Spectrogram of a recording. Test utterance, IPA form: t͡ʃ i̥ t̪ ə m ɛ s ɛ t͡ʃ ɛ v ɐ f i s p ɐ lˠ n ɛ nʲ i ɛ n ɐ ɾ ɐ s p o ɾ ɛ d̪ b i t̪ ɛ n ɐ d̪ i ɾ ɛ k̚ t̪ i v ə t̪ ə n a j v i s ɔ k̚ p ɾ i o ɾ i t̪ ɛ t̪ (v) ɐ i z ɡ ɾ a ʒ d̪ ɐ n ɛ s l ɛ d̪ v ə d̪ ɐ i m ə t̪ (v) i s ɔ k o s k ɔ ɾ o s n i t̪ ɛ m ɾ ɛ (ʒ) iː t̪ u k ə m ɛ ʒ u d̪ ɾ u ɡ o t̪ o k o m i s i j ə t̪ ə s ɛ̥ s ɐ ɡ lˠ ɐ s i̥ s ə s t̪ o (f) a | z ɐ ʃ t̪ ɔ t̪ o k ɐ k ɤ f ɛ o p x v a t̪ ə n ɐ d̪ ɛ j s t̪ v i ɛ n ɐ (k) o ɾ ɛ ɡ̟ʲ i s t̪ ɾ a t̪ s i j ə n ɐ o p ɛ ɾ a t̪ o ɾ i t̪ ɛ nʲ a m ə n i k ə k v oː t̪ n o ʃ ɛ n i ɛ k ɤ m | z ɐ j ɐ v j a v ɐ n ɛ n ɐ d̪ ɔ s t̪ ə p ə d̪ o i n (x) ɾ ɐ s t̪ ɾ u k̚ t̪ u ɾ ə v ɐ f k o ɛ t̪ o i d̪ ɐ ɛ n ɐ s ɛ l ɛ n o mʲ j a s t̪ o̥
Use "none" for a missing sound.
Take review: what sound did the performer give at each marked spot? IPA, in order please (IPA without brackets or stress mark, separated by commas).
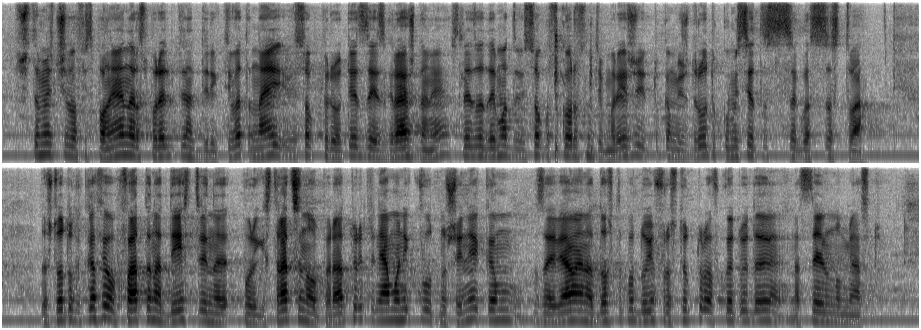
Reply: z, v, ʒ, v, p, f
